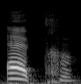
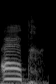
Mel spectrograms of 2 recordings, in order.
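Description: First: The word is said with more force. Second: The word is said weakly and unclearly. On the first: The speaker calls it right. "조금 더 세게 발음을 해줘 보세요" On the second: The speaker calls it wrong. "être 이러신 분들은요"

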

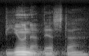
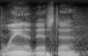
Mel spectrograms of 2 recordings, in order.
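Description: First: The name is said with the local pronunciation. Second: The name is said with the standard pronunciation. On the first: This is how people in the town say it. The speaker calls it right. "it's pronounced Buena Vista" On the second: This is how outsiders would expect it to be said. The speaker calls it wrong. "not Buena Vista"

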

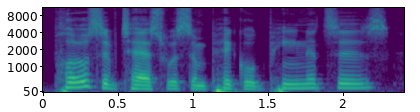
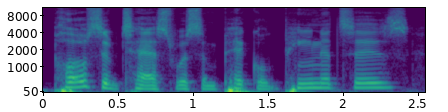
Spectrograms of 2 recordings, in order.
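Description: First: The pops carry a medium low bass thump. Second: The pops carry a strong low bass thump. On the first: Sound below 120 Hz is cut. "Now this is with the 120 Hz high pass filter enabled" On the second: No low-cut filter is applied. "Now this is in flat mode"

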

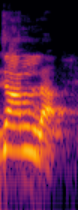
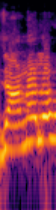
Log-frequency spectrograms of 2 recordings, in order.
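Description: First: No vowel is heard between n and l. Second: An a vowel is heard between n and l. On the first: It is the regional dialect form. "মধ্যস্বরের কি হচ্ছে, লোপ পাচ্ছে" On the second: It is the standard form. "জানালা হয়ে যাচ্ছে"

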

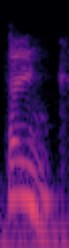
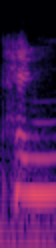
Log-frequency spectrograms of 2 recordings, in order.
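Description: First: The first sound is th, with the tongue out. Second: The first sound is a plain t. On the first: The speaker calls it right. "La lưỡi ra" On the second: The speaker calls it wrong. "Không phải thank nha"

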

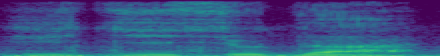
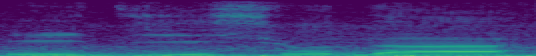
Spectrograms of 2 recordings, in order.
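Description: First: It is spoken in a tense hiss. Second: It is spoken quietly in a low voice. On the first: "Он в третий раз уже аж шипит" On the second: "говорит охотнику в полголосу"

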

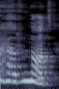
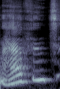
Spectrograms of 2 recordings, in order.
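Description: First: It is said as two separate full words. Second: It is said as one contracted syllable. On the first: "a forma não contraída" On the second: "a forma contraída"

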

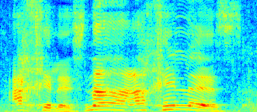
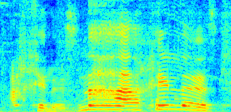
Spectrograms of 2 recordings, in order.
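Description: No difference in how they are said.

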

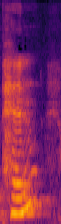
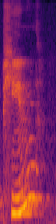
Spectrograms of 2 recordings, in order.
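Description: First: The vowel is said with a New Zealand accent. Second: The vowel is said with an Australian accent. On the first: "so it's a pin" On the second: "which is the way Australians say it"

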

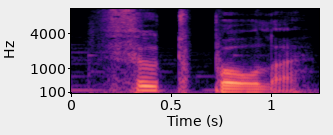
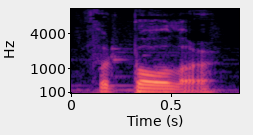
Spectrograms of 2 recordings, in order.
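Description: First: It is said in a British accent. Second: It is said in an American accent.

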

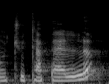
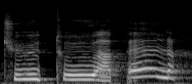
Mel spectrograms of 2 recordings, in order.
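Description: First: The pronoun vowel is dropped and joined to the verb. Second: The pronoun vowel is kept, said as separate words. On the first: The speaker calls it right. "тому ми скорочуємо" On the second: The speaker calls it wrong. "окремо, це було б"

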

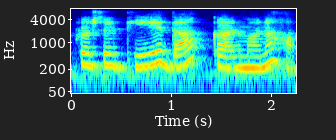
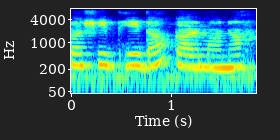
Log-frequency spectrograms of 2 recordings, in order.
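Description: First: A ya-glide and a final h are pronounced. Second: The ya-glide and final h are dropped. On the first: "এটা হচ্ছে সংস্কৃত উচ্চারণ" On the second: "এটা আমি বাংলায় বললাম"

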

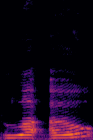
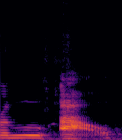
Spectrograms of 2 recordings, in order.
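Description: First: The vowel is an 'oh' sound. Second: The vowel is an 'ow' sound. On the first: "O-W makes O or ow" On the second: "O-W makes O or ow"

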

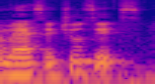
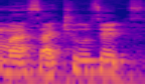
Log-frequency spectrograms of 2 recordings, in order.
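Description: First: The first part sounds like standard 'Massa'. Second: The first part sounds like 'Masa'. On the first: "not Massachusetts" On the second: "my kids and I call them Massachusetts"

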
